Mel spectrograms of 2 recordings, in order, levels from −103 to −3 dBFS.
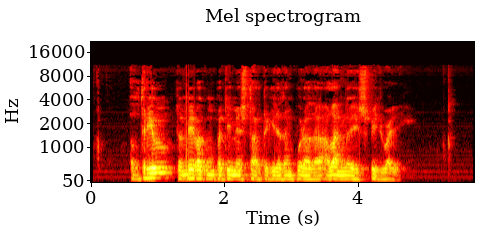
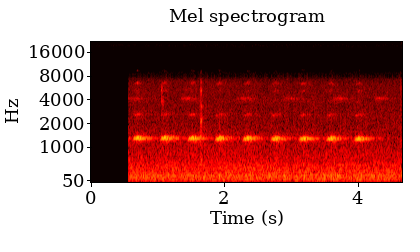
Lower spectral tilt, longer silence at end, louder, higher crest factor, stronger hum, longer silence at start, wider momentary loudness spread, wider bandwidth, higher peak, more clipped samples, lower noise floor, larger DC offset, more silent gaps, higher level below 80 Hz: about the same, -6.5 dB/octave vs -5.5 dB/octave; first, 1.1 s vs 0 s; first, -27 LUFS vs -46 LUFS; about the same, 20 dB vs 22 dB; neither; about the same, 0.6 s vs 0.55 s; first, 13 LU vs 3 LU; second, 11 kHz vs over 20 kHz; first, -8 dBFS vs -26 dBFS; neither; second, -71 dBFS vs -89 dBFS; neither; neither; first, -54 dBFS vs -68 dBFS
